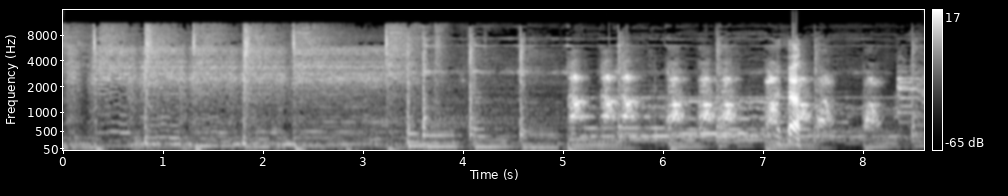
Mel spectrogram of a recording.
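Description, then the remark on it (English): The barks of a dog named Teddy are cut and arranged into a bouncy Christmas melody, each yip landing on a note in quick rhythmic succession over a steady musical backing, loud throughout. “We're playing him barking to a Christmas tune.”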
